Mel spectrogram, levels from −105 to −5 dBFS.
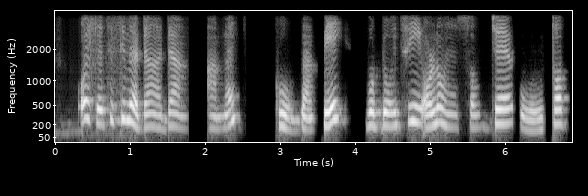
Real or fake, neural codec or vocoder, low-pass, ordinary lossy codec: fake; codec, 16 kHz, 0.5 kbps, X-Codec, HuBERT features, trained on balanced general audio; 3.6 kHz; none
